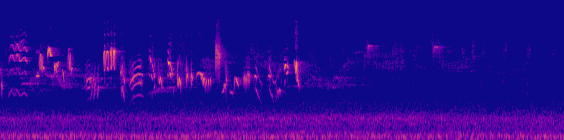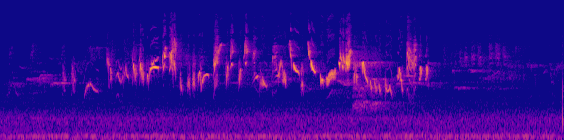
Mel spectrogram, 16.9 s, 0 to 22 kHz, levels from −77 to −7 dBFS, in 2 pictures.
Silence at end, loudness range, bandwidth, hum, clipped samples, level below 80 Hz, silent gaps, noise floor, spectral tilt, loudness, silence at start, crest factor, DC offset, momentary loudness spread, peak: 0 s; 12 LU; 16 kHz; none; under 0.1%; -56 dBFS; none; -53 dBFS; 0.5 dB/octave; -29 LUFS; 0 s; 26 dB; under 0.1%; 26 LU; -10 dBFS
